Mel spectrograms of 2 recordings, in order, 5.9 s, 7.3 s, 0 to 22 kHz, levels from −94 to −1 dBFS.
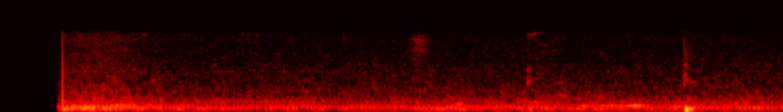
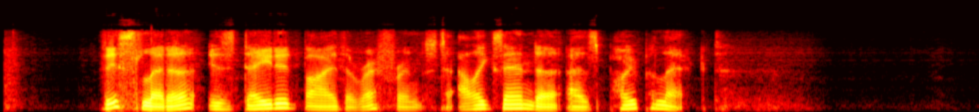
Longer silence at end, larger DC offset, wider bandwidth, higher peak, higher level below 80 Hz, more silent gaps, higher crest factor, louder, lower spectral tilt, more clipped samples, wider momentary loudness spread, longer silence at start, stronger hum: second, 0 s vs 1.9 s; neither; about the same, 7.4 kHz vs 7.6 kHz; second, -24 dBFS vs 0 dBFS; second, -70 dBFS vs -58 dBFS; neither; first, 26 dB vs 20 dB; second, -53 LUFS vs -19 LUFS; first, -8 dB/octave vs -5 dB/octave; neither; first, 15 LU vs 12 LU; second, 0.4 s vs 0.75 s; neither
